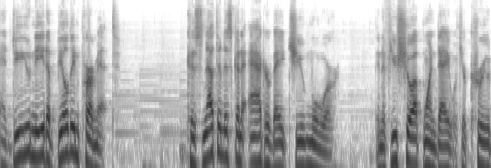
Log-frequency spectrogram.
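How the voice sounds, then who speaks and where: A man with an American accent at medium pitch, moderate pace and lively intonation, with music in the background. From Oklahoma, USA. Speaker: attorney. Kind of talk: casual informational talk to camera.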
